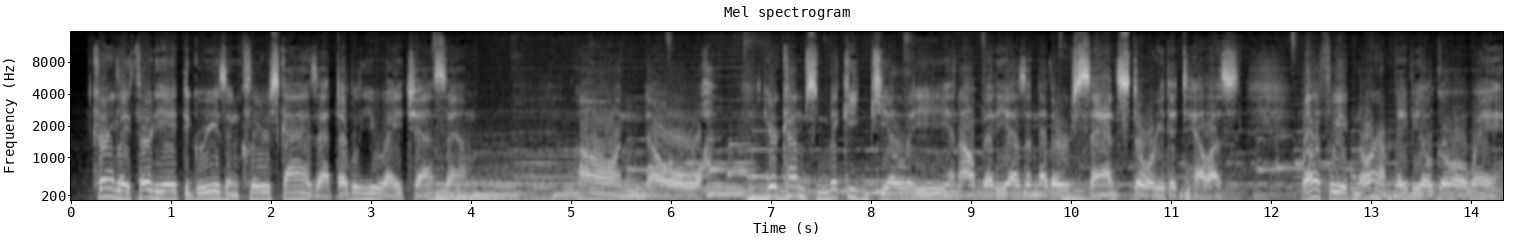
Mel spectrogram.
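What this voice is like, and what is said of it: Wisconsin accent. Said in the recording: “I just love the way your accent. What is that? ... I did have a Wisconsin accent”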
